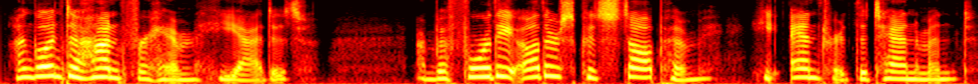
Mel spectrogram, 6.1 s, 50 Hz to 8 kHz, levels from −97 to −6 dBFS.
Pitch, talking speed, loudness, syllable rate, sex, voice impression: 260 Hz, 185 wpm, -20 LUFS, 5.4 syllables/s, female, very feminine, young, adult-like, very thin, tensed, slightly weak, bright, hard, slightly muffled, fluent, slightly raspy, very cute, intellectual, very refreshing, slightly sincere, slightly calm, friendly, reassuring, very unique, elegant, wild, very sweet, lively, very strict, slightly intense, sharp, very light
